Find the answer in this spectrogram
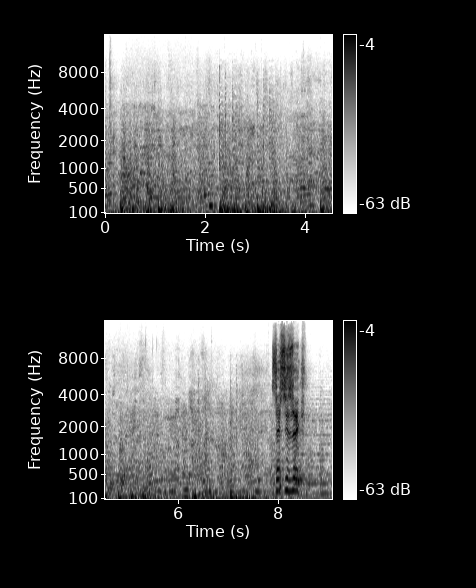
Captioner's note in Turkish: Fısıltı sesleri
